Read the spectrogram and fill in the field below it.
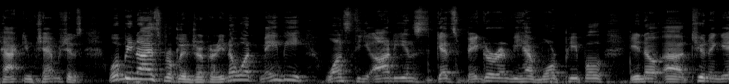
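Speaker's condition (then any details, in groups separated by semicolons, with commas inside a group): No condition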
